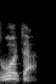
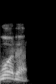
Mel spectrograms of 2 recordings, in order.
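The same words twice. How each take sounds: First: It is said with a Zambian accent. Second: It is said with an American accent. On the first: This is the way it is said at home. "we know it as water" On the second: This is the way Americans want it said. "now I found myself saying water"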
